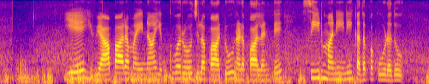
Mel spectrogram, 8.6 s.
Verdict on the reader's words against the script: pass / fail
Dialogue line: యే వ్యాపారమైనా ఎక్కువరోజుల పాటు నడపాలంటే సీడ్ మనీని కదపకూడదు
pass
